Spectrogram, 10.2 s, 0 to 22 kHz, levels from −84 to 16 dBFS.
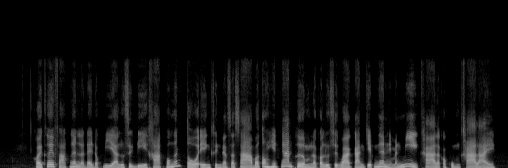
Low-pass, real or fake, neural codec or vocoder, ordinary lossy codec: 14.4 kHz; fake; autoencoder, 48 kHz, 32 numbers a frame, DAC-VAE, trained on Japanese speech; none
